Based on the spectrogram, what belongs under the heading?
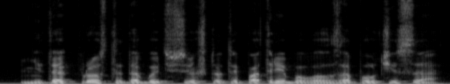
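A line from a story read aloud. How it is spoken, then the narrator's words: Grumbled. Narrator (Russian): буркнул Сагетти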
